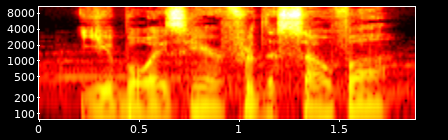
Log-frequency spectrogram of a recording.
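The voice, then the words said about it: Gravelly, throaty man's voice. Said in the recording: “in a gravelly voice. It sounded like he needed to cough, but couldn't get it out.”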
